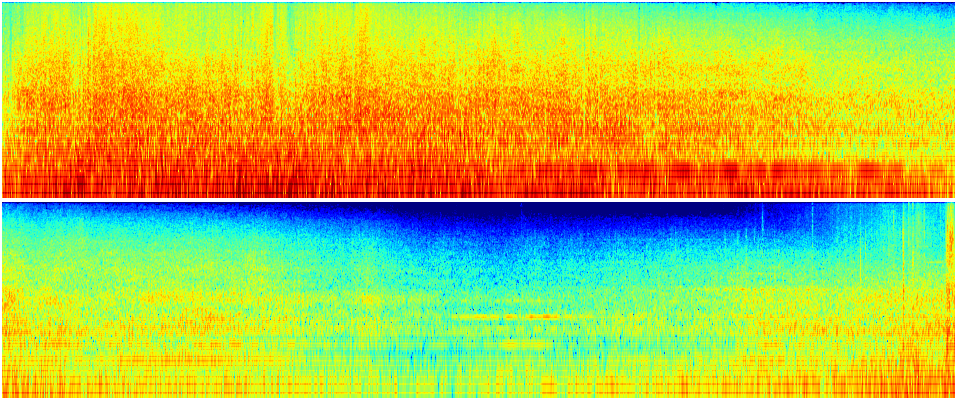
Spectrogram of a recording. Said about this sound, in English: Then, the first family leaves the Capitol by helicopter.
